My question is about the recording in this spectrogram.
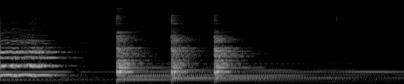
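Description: A short sung note, then three notes struck by hand on a D major RAV drum (steel tongue drum) about half a second apart, each ringing on and fading away slowly.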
